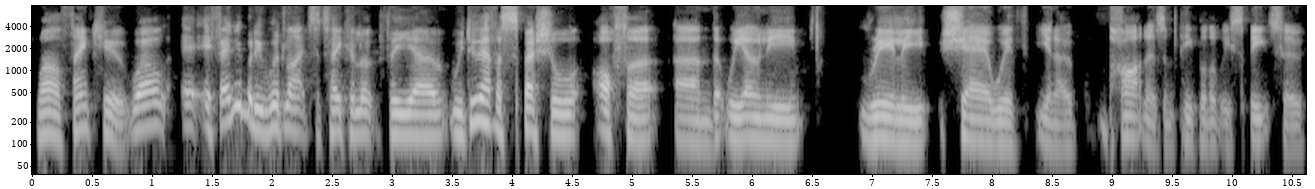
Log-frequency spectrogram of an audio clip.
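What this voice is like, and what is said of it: English accent. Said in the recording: “I'm from England, as you can tell from my accent”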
